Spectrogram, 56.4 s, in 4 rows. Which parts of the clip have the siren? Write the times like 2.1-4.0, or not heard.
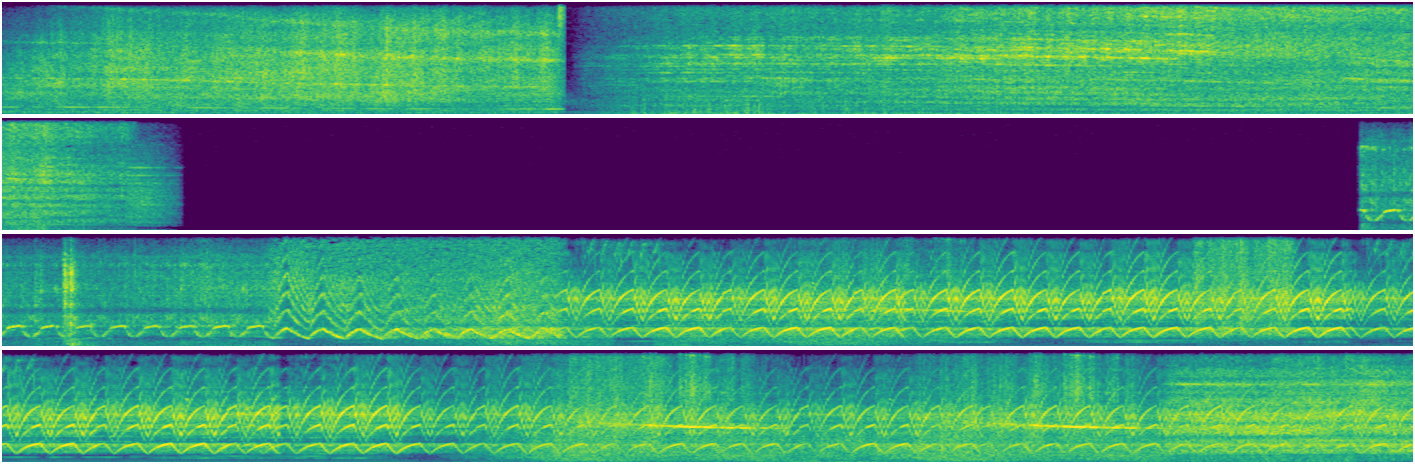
27.6-56.3.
